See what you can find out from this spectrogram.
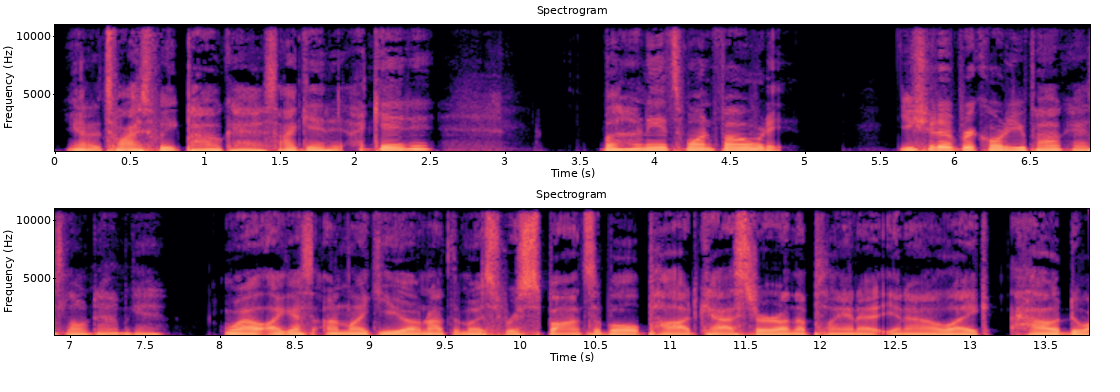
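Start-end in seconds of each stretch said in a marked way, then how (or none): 0.1-7.6 very high put-on Southern belle voice; Southern girlfriend. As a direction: do a falsetto Southern sweetheart. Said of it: "this is your girlfriend talking to you".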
